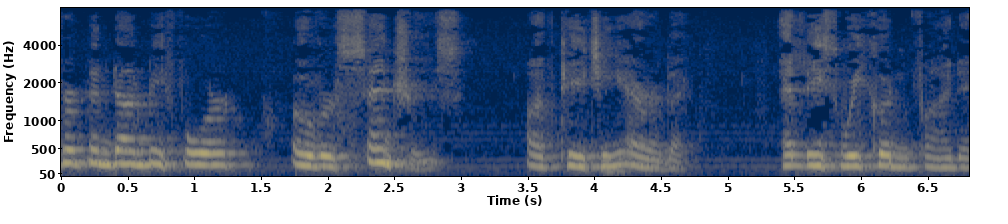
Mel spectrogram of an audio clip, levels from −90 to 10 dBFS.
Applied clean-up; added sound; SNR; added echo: none; none; none; none.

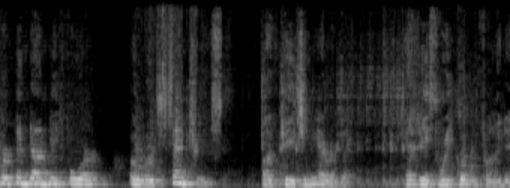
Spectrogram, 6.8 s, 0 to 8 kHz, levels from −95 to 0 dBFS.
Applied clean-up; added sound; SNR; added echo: neural separator model SepFormer DNS4.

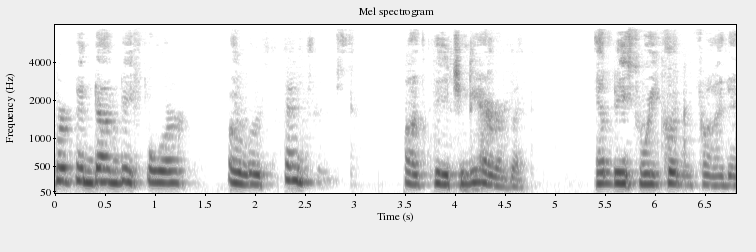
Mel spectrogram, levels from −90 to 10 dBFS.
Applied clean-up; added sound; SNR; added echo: neural mask model DeepFilterNet 3.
